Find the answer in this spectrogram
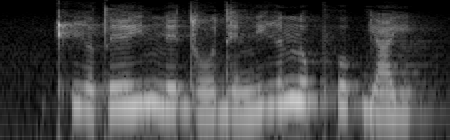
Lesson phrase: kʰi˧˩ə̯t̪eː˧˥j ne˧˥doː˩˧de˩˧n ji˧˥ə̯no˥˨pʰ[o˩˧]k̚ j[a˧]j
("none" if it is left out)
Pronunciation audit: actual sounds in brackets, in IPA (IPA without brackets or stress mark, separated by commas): o˧, a˧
